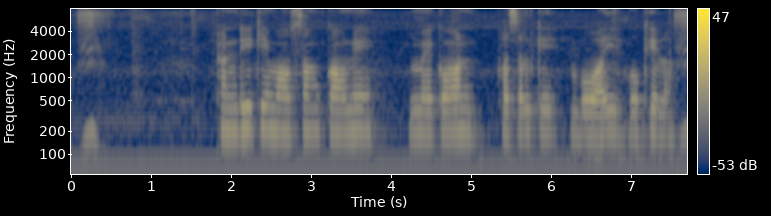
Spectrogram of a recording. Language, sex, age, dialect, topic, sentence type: Bhojpuri, female, 25-30, Western, agriculture, question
